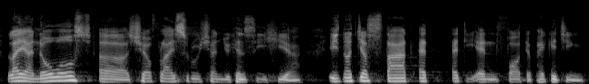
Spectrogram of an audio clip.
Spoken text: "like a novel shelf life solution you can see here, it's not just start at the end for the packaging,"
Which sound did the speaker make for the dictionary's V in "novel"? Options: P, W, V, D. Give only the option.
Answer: W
